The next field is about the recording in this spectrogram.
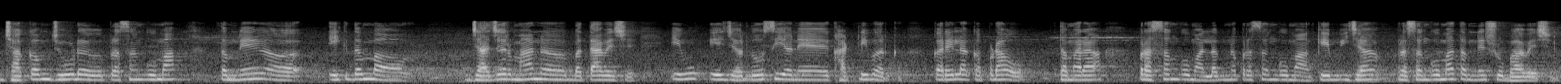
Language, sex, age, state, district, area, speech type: Gujarati, female, 45-60, Gujarat, Surat, urban, spontaneous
